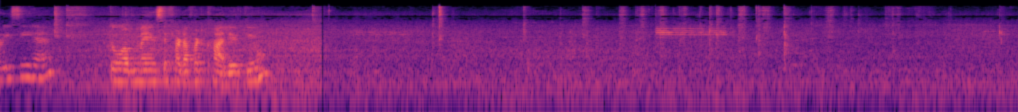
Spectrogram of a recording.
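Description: A spoon scrapes and clinks against a plate.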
